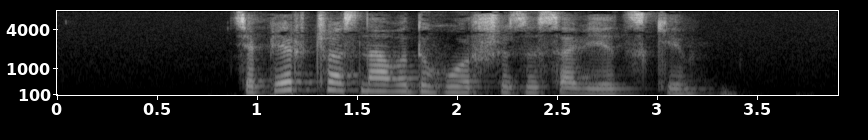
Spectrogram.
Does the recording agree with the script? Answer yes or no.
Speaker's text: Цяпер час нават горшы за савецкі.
yes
